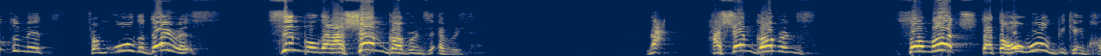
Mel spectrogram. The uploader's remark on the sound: Shiur recorded in Yeshivas Ohr Reuven, Monsey, NY.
